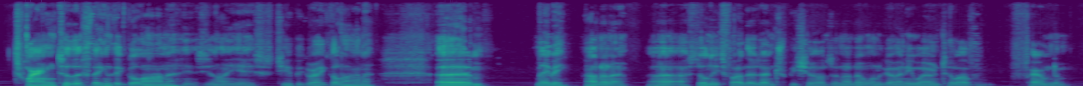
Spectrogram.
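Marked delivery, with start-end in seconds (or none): 2.3-3.7 bad fake Australian accent, higher. Speaker pronounces a name, in a bad Australian accent. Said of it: "my Australian accent impersonation is terrible".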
